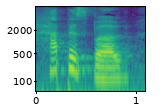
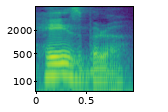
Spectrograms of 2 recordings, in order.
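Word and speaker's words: Happisburgh: well but subtle four it's not happensberg but haysborough five it's not ruislip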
